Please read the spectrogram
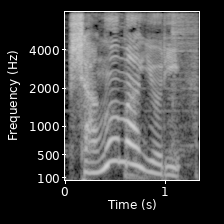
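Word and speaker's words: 赤熊百合: ちょっとモコモコした印象もあって、クマさんの体毛のような感じと似ているから、日本名シャグマユリ、赤いクマのユリと書いてシャグマユリと読むんですけれども、という日本名がついたのかなと思ったのですが、兄はからんや。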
